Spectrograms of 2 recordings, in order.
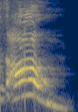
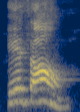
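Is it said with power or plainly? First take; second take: with power; plainly. First: It is said forcefully, with power. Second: It is said plainly, without extra force.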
